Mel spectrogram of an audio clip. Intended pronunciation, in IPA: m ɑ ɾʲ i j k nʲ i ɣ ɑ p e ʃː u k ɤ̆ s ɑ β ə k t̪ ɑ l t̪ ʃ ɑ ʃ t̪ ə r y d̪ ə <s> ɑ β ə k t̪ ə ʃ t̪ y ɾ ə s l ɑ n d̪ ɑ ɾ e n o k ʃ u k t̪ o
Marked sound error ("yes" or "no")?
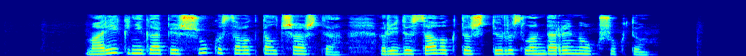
no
